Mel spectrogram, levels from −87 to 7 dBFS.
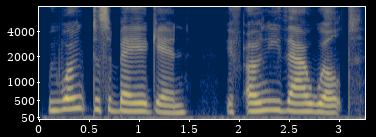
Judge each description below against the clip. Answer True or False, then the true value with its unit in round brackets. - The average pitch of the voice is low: False (225 Hz)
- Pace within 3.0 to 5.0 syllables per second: True (4.5 syllables/s)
